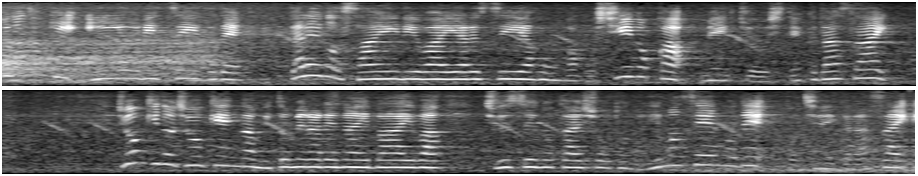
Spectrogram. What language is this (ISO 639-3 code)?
jpn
